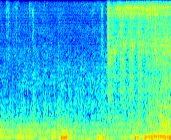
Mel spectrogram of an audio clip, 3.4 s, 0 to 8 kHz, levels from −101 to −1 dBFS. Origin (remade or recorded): remade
